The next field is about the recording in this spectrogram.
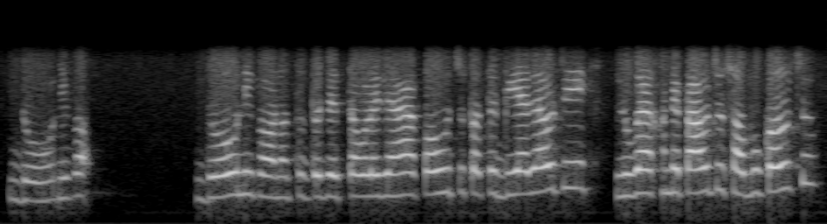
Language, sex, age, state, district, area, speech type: Odia, female, 45-60, Odisha, Bhadrak, rural, conversation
